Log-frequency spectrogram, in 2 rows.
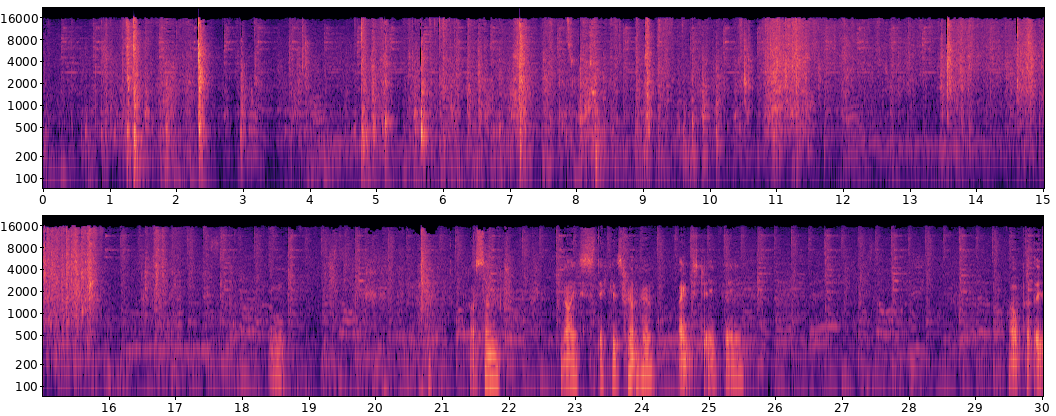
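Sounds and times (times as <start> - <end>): background music: 0.0 - 30.0
packing tape ripping: 4.8 - 12.3, 13.4 - 17.1
newspaper crumpling and rustling: 4.8 - 17.1.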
